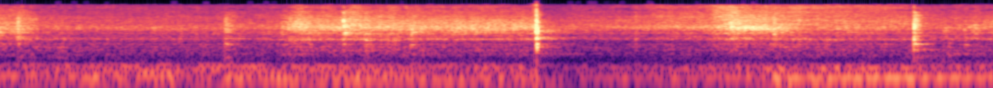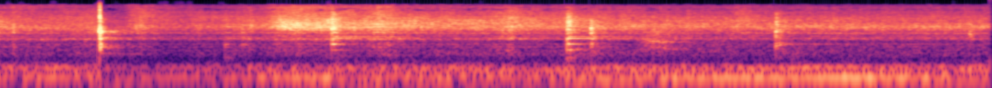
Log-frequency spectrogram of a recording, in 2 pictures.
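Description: Ingredients frying in a pan for sinigang soup, a soft steady sizzle with a few sharp utensil clicks and scraping stirs, close by, over a low background hum and without talk.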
